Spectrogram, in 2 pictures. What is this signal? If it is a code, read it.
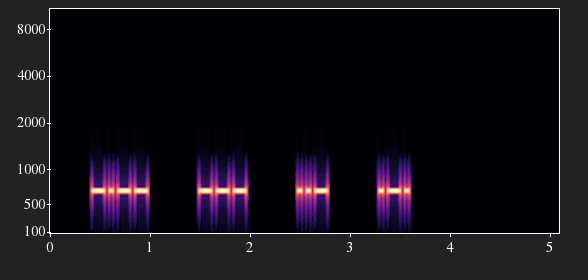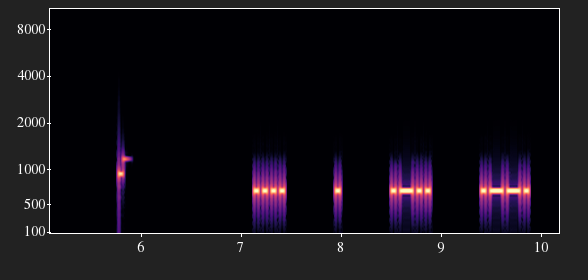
Morse code, heard as a keyed tone, about 28 wpm, spaced as for 13 wpm, 700 Hz. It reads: YOUR HELP
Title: 4x Character Spacing - Top 500 Words - 28wpm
